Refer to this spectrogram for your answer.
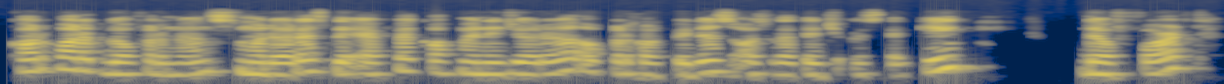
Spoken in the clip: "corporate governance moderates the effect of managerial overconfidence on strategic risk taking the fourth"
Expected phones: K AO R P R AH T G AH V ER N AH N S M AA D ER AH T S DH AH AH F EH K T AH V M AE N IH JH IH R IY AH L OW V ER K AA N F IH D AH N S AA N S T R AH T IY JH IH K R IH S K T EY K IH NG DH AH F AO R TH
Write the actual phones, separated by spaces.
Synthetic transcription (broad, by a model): K AO R P R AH T G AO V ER N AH N S M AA D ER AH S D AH AH F EH K T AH F M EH N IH JH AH R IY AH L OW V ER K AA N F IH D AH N S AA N S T R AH T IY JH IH K L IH S T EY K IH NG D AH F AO R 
